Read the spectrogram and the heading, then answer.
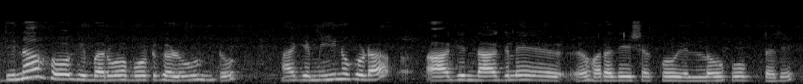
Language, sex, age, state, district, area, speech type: Kannada, female, 60+, Karnataka, Udupi, rural, spontaneous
